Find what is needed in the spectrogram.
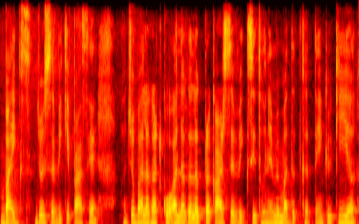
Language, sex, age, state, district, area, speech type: Hindi, male, 30-45, Madhya Pradesh, Balaghat, rural, spontaneous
